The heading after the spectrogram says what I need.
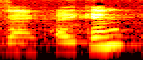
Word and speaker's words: Van Keiken: I'm van kaiken you've heard my name pronounced three different ways this morning take your pick but I pronounce it van keiken um my full name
